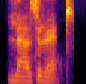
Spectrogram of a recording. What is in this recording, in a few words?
"lazaret", Indian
